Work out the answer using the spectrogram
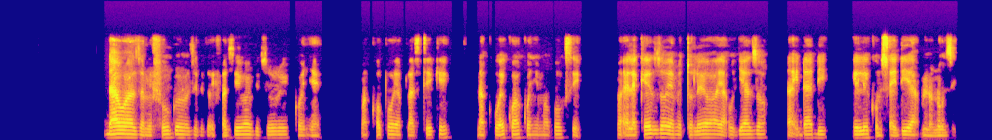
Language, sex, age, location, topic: Swahili, male, 25-35, Dar es Salaam, agriculture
